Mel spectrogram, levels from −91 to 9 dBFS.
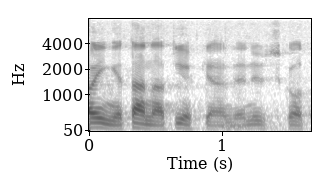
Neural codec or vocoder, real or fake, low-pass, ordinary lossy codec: none; real; none; none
